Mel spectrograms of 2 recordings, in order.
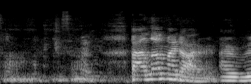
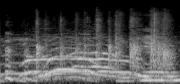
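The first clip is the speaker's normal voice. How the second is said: high, mock-grand thank you; milk the applause in a high voice; 13 semitones higher than usual. Comic taking the room's applause in a high voice.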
